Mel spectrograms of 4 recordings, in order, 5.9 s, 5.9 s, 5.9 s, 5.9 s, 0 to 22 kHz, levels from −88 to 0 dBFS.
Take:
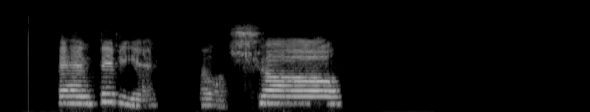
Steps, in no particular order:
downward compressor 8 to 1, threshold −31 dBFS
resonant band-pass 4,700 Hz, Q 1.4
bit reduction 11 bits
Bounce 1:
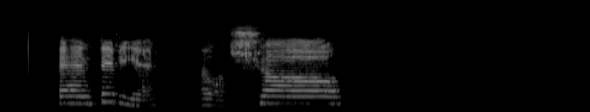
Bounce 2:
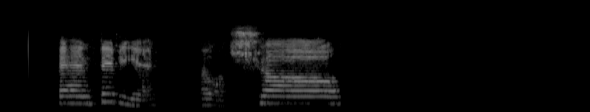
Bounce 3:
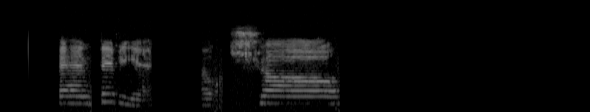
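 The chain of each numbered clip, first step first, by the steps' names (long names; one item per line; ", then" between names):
downward compressor, then bit reduction, then resonant band-pass
bit reduction, then downward compressor, then resonant band-pass
downward compressor, then resonant band-pass, then bit reduction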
